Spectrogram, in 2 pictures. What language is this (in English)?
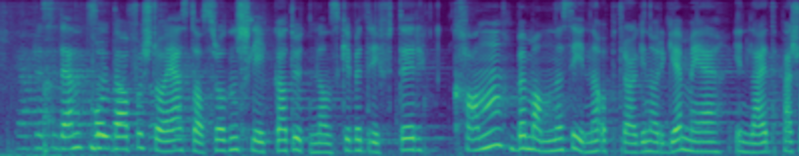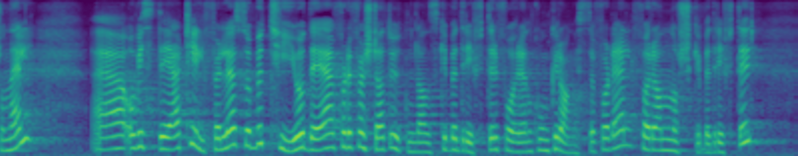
Norwegian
